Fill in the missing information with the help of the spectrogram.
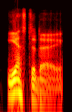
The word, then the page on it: yesterday: British English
